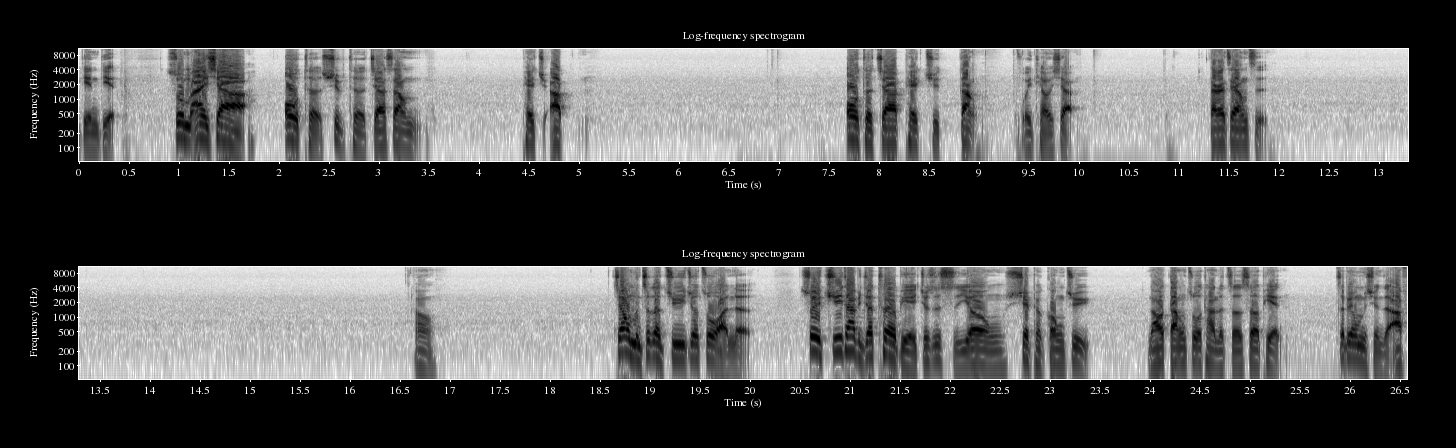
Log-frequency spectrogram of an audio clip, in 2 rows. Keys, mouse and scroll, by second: 2.1 alt+Num_Lock, 2.1 shift+click, 4.8 alt+shift+Page_Up, 7.7 alt+shift+Page_Up, 8.9 alt+Page_Down, 12.6-22.0 drag, 25.7-26.5 drag.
